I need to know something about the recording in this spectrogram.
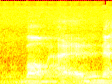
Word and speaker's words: Baughman: Sarah Bautman. Baughman. I didn't know how to say it. It's spelled B-A-U-G-H-A-M? B-A-U-G-H-M-A-N. Bautman. Bautman.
